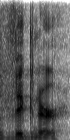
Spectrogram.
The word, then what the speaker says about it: Wigner: I pronounce it Wigner crystal, but we're not very uniform about that. Eugene Wigner's been dead for a long time, so he's not around to correct us anymore.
